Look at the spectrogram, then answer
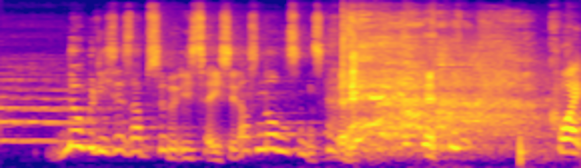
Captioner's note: laughter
